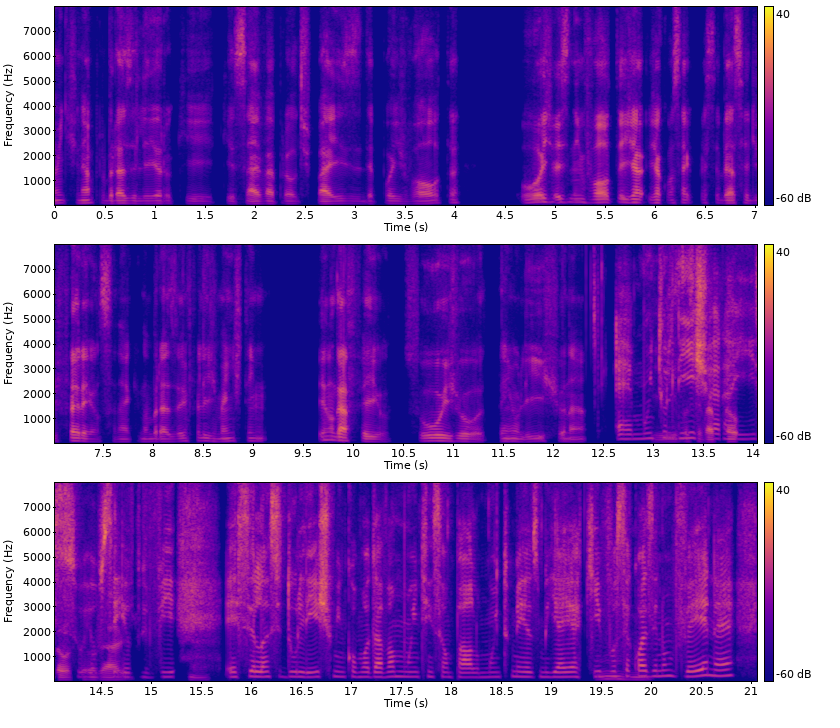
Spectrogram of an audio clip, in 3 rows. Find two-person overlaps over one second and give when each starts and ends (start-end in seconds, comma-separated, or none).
13.0-14.8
